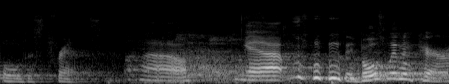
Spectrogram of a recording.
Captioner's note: laughs; attendees laughing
